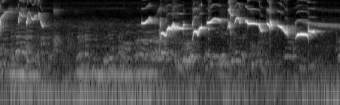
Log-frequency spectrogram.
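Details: Oriental magpie-robin song for provoking rivals: a few high notes fade into a quiet hum, then a rich burst of rapid whistled phrases that rise and fall, closing on a drawn-out falling whistle.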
